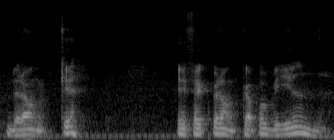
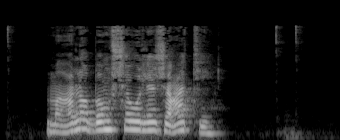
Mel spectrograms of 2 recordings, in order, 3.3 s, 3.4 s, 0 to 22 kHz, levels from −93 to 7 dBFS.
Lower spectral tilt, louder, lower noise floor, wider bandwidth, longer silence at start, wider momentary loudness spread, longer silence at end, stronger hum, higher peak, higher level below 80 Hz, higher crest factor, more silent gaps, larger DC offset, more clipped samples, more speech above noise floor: first, -8 dB/octave vs -5 dB/octave; second, -43 LUFS vs -25 LUFS; first, -67 dBFS vs -60 dBFS; first, 15.5 kHz vs 11.5 kHz; second, 0.05 s vs 0.45 s; second, 5 LU vs 13 LU; second, 0 s vs 1.2 s; neither; second, -26 dBFS vs -10 dBFS; about the same, -68 dBFS vs -70 dBFS; about the same, 18 dB vs 18 dB; neither; neither; neither; second, 25 dB vs 36 dB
